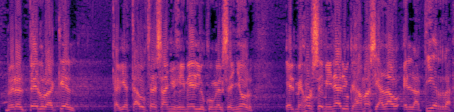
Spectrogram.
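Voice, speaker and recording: Fervent preacher man in a reverberant hall. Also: on the high side. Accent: Puerto Rican Spanish. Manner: fervent, swings between hushed sorrow and rising exclamations. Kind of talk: evangelistic sermon.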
